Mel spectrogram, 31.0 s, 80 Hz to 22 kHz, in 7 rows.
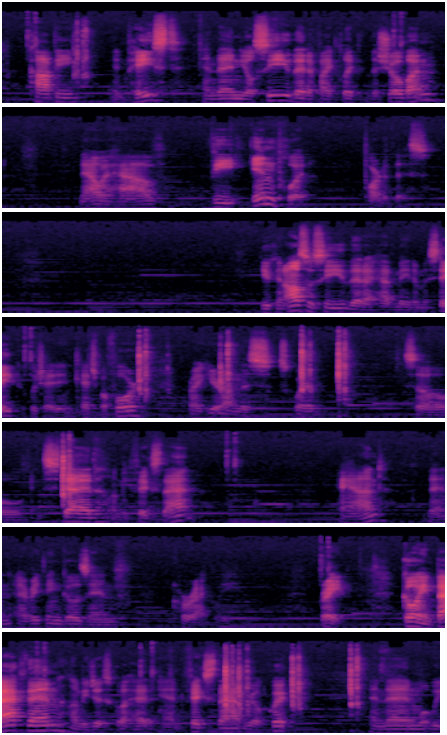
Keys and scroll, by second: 1.0 super+v, 14.8 BackSpace, 15.5 Right, 16.3 ], 18.6 BackSpace, 28.9 BackSpace, 29.0 BackSpace, 29.5 7.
